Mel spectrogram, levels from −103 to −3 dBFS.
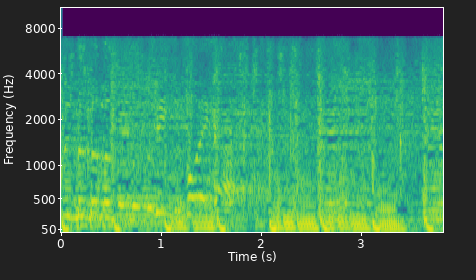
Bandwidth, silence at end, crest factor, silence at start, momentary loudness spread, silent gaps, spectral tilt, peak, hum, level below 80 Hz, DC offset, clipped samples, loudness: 7.2 kHz; 0 s; 10 dB; 0 s; 3 LU; none; -6.5 dB/octave; 0 dBFS; none; -18 dBFS; under 0.1%; under 0.1%; -12 LUFS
